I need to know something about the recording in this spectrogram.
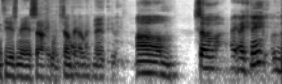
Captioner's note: speaking faintly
